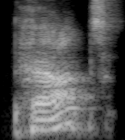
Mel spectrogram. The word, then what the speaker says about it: pat: the pronunciation of everything the standard pronunciation of the at symbol is Pat and so your patp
